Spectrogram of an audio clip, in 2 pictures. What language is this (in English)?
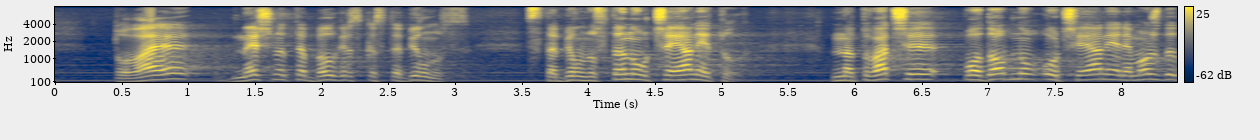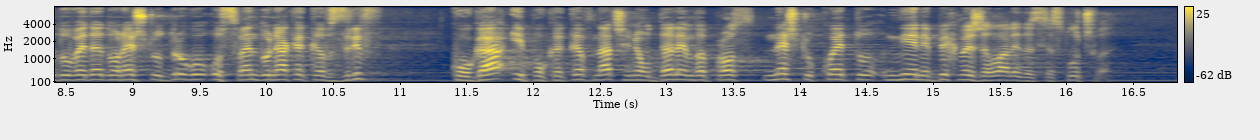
Bulgarian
